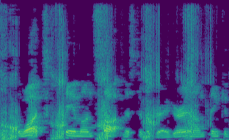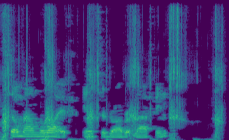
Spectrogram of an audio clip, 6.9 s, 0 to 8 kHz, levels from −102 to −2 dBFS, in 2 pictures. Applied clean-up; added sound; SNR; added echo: classical method Wiener filter.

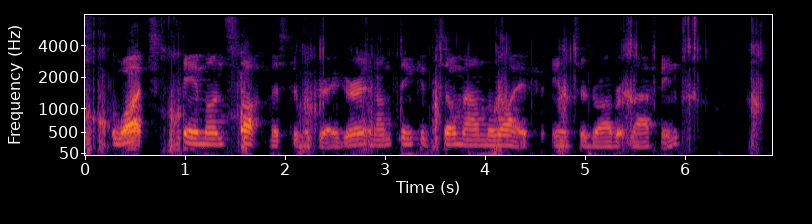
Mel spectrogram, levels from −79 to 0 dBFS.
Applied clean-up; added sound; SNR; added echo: neural mask model RNNoise.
